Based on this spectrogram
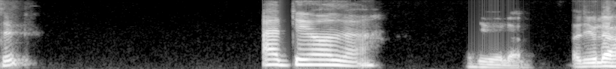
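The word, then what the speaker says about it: Adeola: e o l a so how do you pronounce it adola adola adola how are you I'm okay so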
